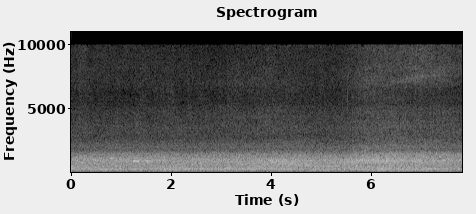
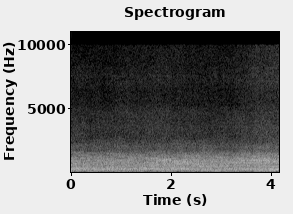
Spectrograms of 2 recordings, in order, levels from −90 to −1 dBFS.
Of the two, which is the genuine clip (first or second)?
first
